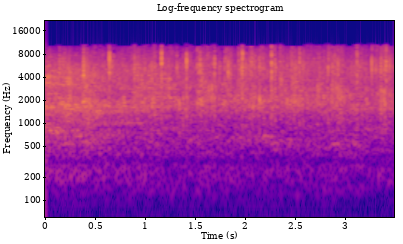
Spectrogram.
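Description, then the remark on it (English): Steady applause from an audience of women, a dense, even patter of claps that holds at a fairly strong level for the whole few seconds, with no voices standing out. “Now, I noticed the women clapping.”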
